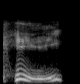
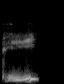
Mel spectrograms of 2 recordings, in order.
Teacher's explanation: It's got a rising tone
